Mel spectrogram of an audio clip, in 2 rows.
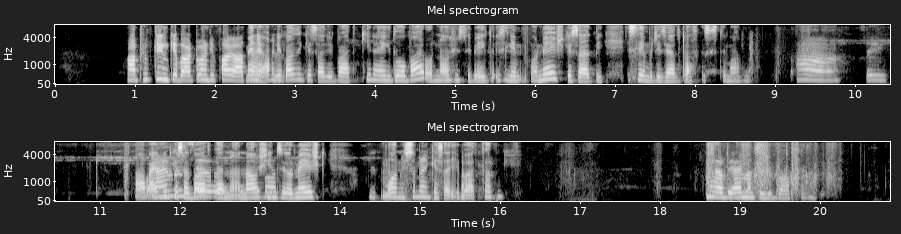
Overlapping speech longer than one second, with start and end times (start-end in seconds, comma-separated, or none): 11.6-13.6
